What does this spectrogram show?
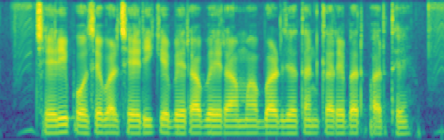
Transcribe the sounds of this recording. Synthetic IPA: t͡ʃʰeːɾipoːsepɐ̰ɾt͡ʃʰeːɾikebeːɾabeːɾaːmãbəɽd͡ʒət̪ənkəɾebəɾpə̰ɾt̪ʰeː

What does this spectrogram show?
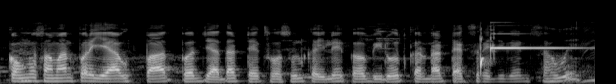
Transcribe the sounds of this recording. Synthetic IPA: kəwnosaːmaːnpəɾjaʊt̪̚paːd̪̚pəɾd͡ʒjaːd̪aʈɛːksʋɐsuːlkəilekəʋiɾoːd̪ʱkəɾnaʈɛːksɾed͡ʒiɖẽːɳʈsəɦue

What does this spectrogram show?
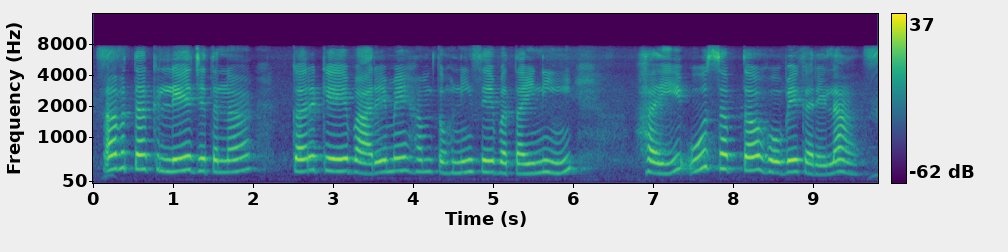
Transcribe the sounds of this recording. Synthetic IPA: əbt̪əkled͡ʒɪt̪na | kəɾkebaːɾemẽɦəmt̪ʊɦnisebət̪aːini | həiusəb̚t̪oɦoːbekəɾeːlaː

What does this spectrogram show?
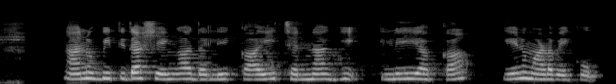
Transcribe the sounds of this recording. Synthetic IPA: naːnubit̪ːid̪ɐʃeːŋɡaːd̪ɐlːikaːjit͡ʃɛnːaːɡi | iɭijaːkːɐ | eːnumaːɽɐbeːku

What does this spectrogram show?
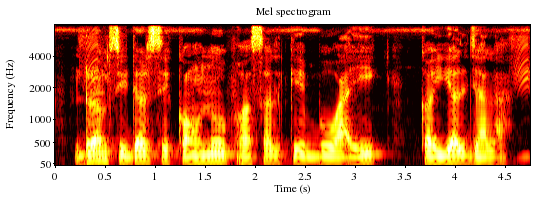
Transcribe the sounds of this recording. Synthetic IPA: ɖɾəmsiːɖəɾsekɔːnopʰəsəlkeboaːi | kəjjəld͡ʒaːla̰ː

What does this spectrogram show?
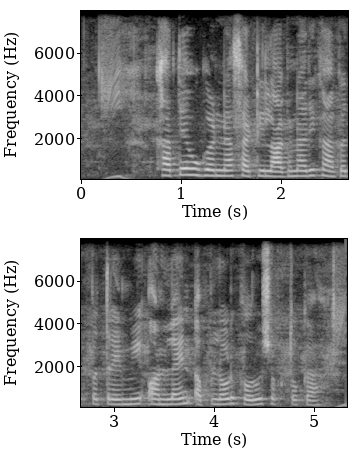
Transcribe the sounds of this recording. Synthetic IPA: kʰat̪eɦuɡəɽɳjasaʈʰiːlaɡɳaɾiːkaɡət̪̚pət̪ɾemiːʔɔnlaiːnəploɽkəɾuːɕəkt̪oka

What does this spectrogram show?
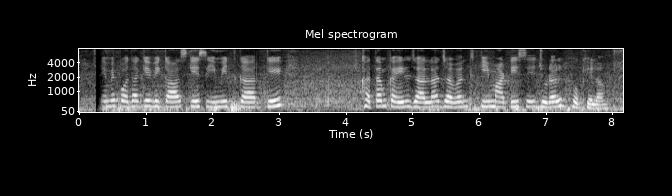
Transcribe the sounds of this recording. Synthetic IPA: emẽpɔːd̪ʱakeʋɪkaːskesiːmɪt̪kaːɾke | kʰɐt̪əmkəɪld͡ʒaːlad͡ʒɐʋənkimaːʈised͡ʒʊɽəlɦoːkʰeːlaː

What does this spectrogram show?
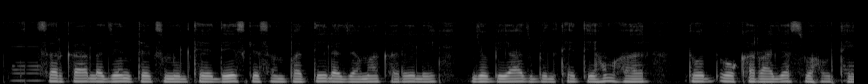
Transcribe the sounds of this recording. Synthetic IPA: səɾkaːɾləd͡ʒenʈeːksmɪlt̪ʰed̪eːskesə̃mpət̪ːiləd͡ʒəmakəɾeled͡ʒoːbijaːd͡ʒmɪlt̪ʰet̪eɦõɦəɾ | t̪ooːkʰɾaːd͡ʒəswəɦut̪ʰeː

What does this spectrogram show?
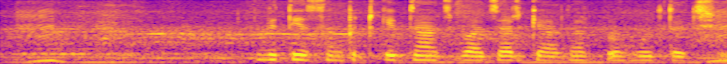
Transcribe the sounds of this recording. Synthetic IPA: ʋɪd̪jəsə̃ŋkəʈked͡ʒãːt͡ʃbaːd͡ʒaːɾkeaːd̪ʱaːɾpɾəɦuːt̪ɐt͡ʃʰi

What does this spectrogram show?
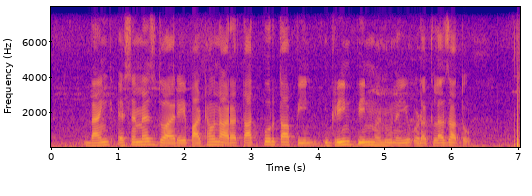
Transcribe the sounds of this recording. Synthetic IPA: bə̃ŋkesemes̬d̪ʋaɾepaʈʰəʋɳaɾat̪at̪puɾt̪apiːnɡɾiːnpiːnm̤əɽ̃uːnəɦiːʔoɽəklad͡zat̪o̰

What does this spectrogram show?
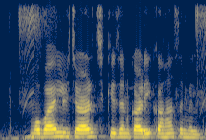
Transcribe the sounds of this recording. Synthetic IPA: mobaːɪlɾit͡ʃaɾd͡ʒked͡ʒənkaɽikəɦãsə̃mɪlt̪

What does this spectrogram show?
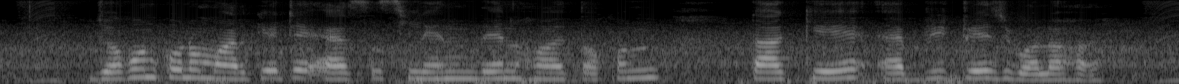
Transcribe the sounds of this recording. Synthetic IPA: d͡ʑɔkʰonkonomaɾkeʈeʔɛseslend̪enɦɔet̪ɔkʰon | t̪akeɛbɾiʈɾed͡ʑbɔlaɦɔe

